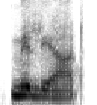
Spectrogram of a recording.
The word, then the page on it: milliard: Indian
